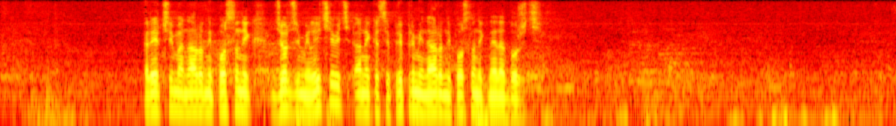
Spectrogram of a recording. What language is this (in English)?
Serbian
